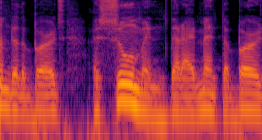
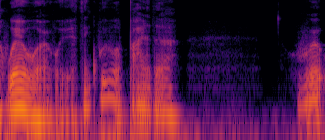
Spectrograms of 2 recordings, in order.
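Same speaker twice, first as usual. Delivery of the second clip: trailing mumble; 10 dB quieter than usual. Real, not acted. Losing track of his story.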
